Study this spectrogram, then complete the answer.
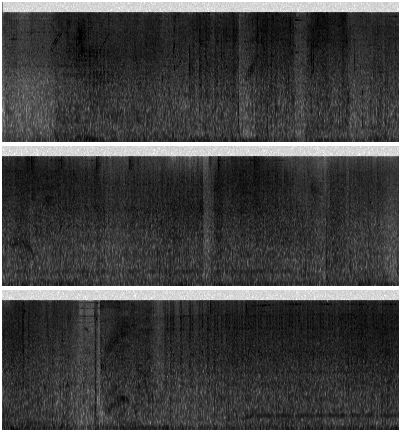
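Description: Rapid gunfire crackles with blasts and explosions.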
